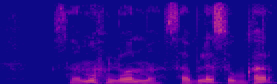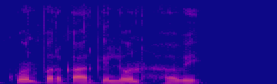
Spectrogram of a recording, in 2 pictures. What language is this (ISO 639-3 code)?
hne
